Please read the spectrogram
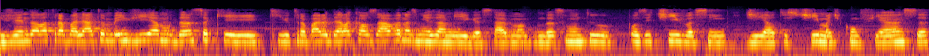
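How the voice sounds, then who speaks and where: Flat, monotone intonation from a woman, with noticeable noise behind her. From southern Brazil (Rio Grande do Sul). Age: 20s. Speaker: portrait photographer. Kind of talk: casual chat.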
